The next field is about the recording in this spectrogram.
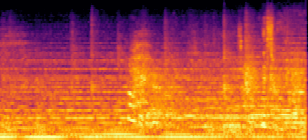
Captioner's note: woman gasps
